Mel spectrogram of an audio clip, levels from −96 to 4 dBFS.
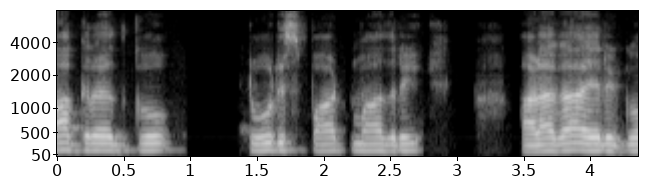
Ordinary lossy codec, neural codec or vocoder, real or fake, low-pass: none; codec, 16 kHz, 16 kbps, FunCodec, trained on Chinese and English, 50 frames a second; fake; none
